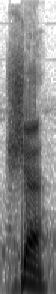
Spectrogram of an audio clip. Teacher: ya rukhshah menyentuhkan tengah-tengah lidah kita di langit-langit ya sya ya huruf Syah mempunyai sifat tafasyi yaitu menyebarnya udara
